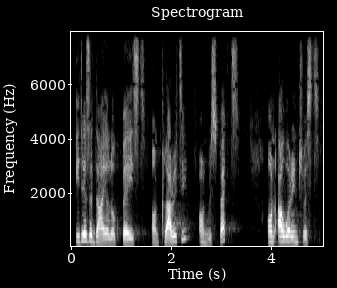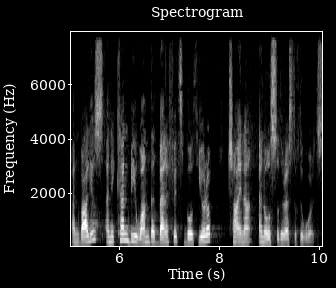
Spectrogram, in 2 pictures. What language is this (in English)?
English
